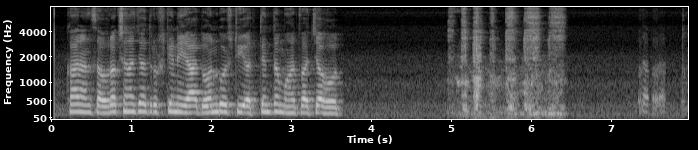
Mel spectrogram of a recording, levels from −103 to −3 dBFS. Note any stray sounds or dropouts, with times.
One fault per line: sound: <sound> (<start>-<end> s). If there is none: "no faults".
sound: laugh (5.0-6.5 s)
sound: laugh (7.3-7.7 s)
